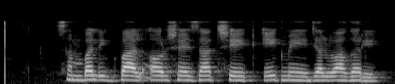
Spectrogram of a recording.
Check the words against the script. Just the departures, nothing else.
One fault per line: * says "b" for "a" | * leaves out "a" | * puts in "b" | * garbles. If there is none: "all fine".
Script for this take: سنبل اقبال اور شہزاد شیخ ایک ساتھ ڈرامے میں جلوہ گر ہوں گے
* leaves out "ساتھ ڈرامے"
* leaves out "ہوں"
